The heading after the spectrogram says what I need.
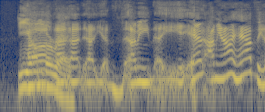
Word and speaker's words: Guillain-Barré: Am I pronouncing that right? Or Guillain-Barré? Guillain-Barré.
